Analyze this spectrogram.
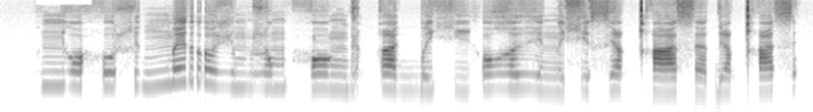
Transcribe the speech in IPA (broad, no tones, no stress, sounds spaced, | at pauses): ɲ ɔ h o ɬ ɨ ŋ͡m ɛ r ɔ ʒ ɘ m ɮ ɔ m h ɔ ŋ ɡ e q e ɡ͡b ɐ ç i ʔ o ʁ ɨ ɣ e n ɐ ɕ ɘ s i qʰ a s ɐ ɗ i qʰ ɛ s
